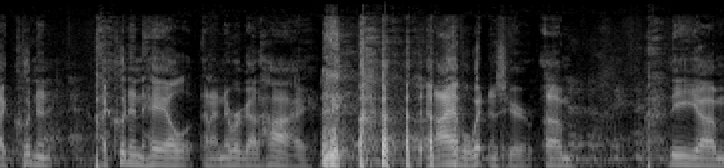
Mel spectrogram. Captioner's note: laughter; laughter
